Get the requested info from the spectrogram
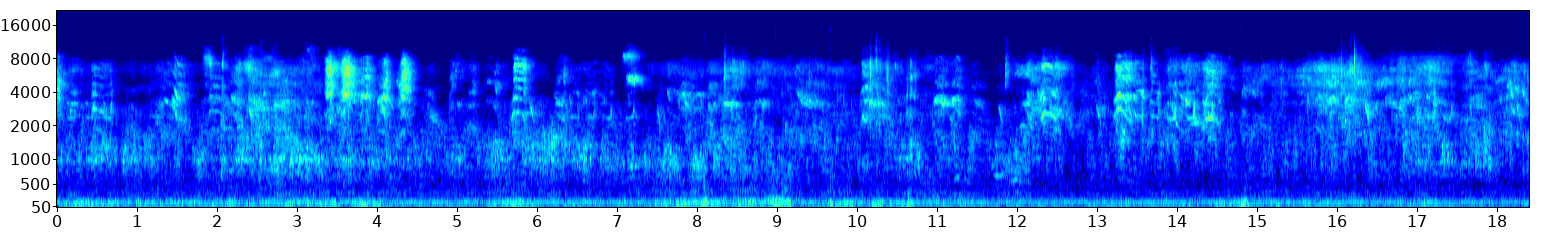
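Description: Wild birds chirping and calling: a fairly quiet, irregular run of short, high-pitched chirps.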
